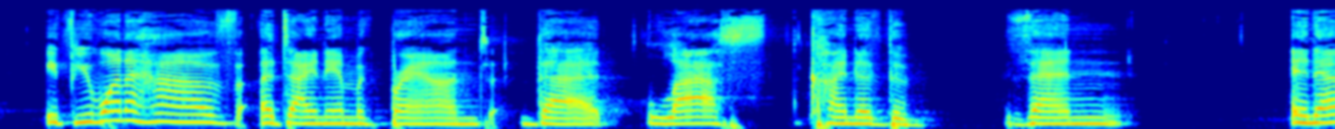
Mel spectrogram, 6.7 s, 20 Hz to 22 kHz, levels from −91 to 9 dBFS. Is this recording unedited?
no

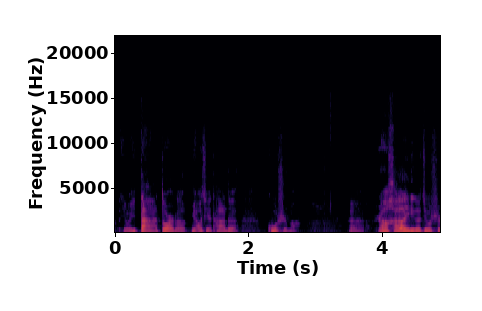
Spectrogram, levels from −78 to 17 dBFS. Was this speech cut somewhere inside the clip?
no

